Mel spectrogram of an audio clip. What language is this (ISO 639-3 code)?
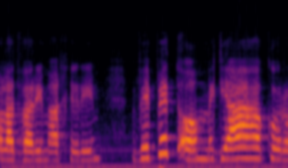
heb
